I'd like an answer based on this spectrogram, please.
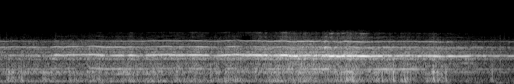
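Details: A single female Anopheles quadrimaculatus, a malaria mosquito, gives her mating call in a 1945 recording amplified over 100 million times: a steady hum with stacked harmonic overtones.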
